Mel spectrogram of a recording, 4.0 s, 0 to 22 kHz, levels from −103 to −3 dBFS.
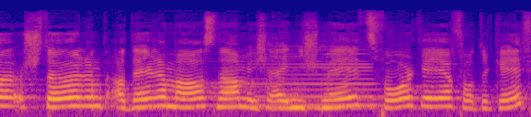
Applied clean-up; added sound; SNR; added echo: none; Bowed string instrument; 18 dB; none.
